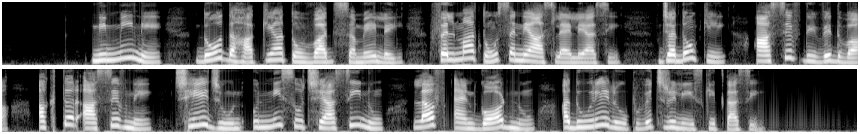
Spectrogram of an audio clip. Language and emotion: Punjabi, neutral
